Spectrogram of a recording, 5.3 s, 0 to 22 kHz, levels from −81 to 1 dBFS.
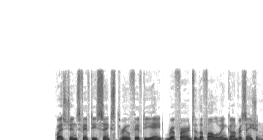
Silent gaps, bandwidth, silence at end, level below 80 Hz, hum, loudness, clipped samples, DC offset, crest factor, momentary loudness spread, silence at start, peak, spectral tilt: none; 11.5 kHz; 0 s; -52 dBFS; none; -22 LUFS; under 0.1%; under 0.1%; 18 dB; 3 LU; 1.1 s; -6 dBFS; -5 dB/octave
